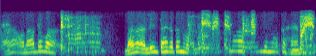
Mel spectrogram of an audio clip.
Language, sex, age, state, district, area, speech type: Santali, male, 60+, Odisha, Mayurbhanj, rural, conversation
